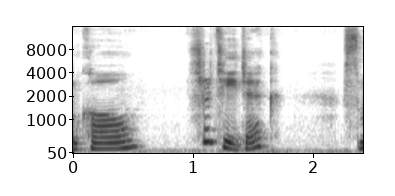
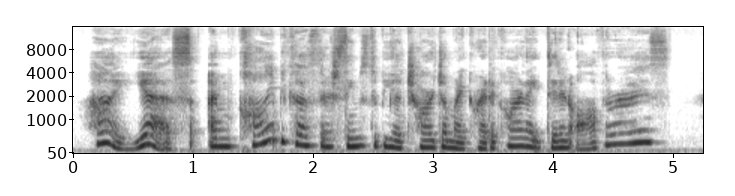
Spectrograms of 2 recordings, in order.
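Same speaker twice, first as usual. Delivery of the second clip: polished public radio announcer delivery; 5 semitones higher than usual. Showing how she sounds on a phone call when nervous, NPR pledge drive voice. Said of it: "sound like a fucking N P R pledge drive".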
